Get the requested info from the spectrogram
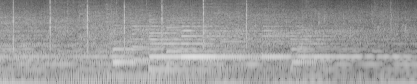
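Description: A live worship band holds a soft ending: sustained chords over a low bass note, changing chord a little over a second in. Light, evenly spaced ticks sit over it, about two or three a second, and the music grows quieter toward the end.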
